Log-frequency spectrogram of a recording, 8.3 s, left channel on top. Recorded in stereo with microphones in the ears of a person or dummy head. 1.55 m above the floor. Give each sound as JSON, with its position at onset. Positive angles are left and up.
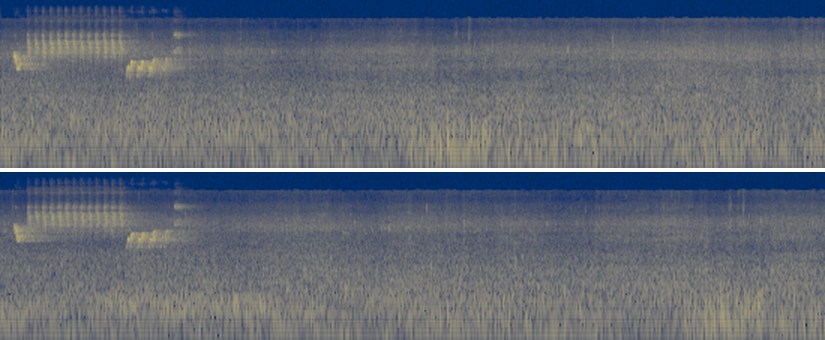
{"t": 0.1, "sound": "a bird", "side_deg": 55, "distance_m": 1.5}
